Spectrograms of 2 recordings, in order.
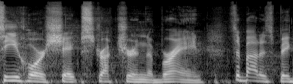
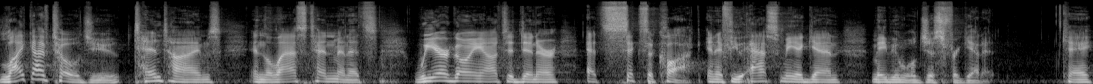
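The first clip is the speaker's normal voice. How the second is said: normal talking voice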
